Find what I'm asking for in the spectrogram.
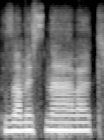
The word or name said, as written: zamestnávať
